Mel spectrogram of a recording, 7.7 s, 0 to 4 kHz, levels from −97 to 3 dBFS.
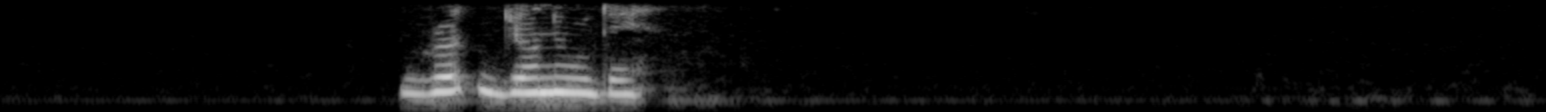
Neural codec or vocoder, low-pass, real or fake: none; 3.6 kHz; real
